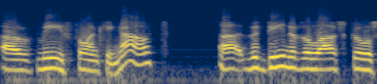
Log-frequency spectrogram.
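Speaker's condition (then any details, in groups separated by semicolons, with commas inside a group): Cerebral palsy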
